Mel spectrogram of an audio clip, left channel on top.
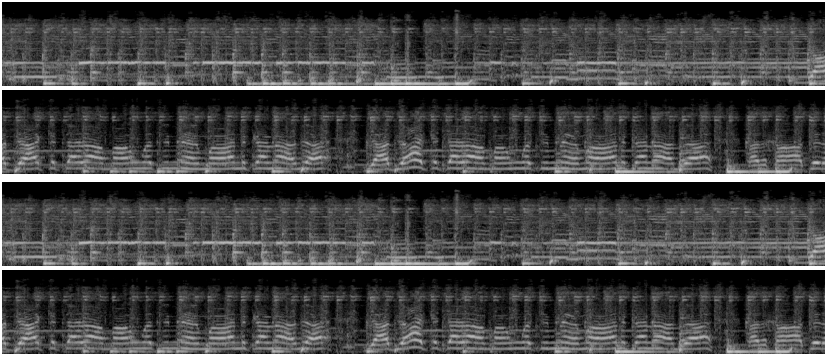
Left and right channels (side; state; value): both; identical; correlation 1.00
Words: जा के तेरा माऊत मेहमान कना जा के तेरा माऊत मेहमान कना जा हर खातिर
